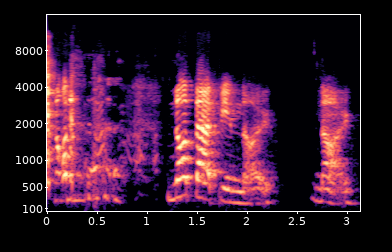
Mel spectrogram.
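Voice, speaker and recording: A thirty-year-old woman with an Australian accent performing wry, expressive stand-up over a headset on a video call, in muffled, noisy audio. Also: on the high side, extremely slow, creaky. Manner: expressive, wry, chuckling between phrases. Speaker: stand-up comedian. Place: small room at home.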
